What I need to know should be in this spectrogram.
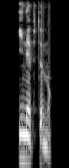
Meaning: ineptly
- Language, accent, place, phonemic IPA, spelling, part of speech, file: French, France, Lyon, /i.nɛp.tə.mɑ̃/, ineptement, adverb, LL-Q150 (fra)-ineptement.wav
